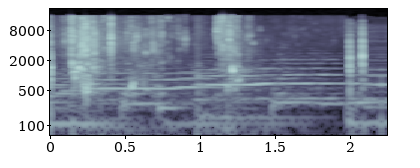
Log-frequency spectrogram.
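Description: Chopped potato pieces splashing into a pot of water, a large splash just after the start and a smaller one about a second later, over background music.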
